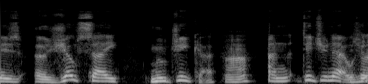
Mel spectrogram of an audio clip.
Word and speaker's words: Mujica: Now, J in Spanish is not ever a J, is it? Well, it's Mujica then, or whatever.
